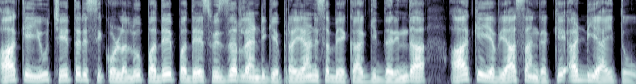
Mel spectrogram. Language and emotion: Kannada, neutral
